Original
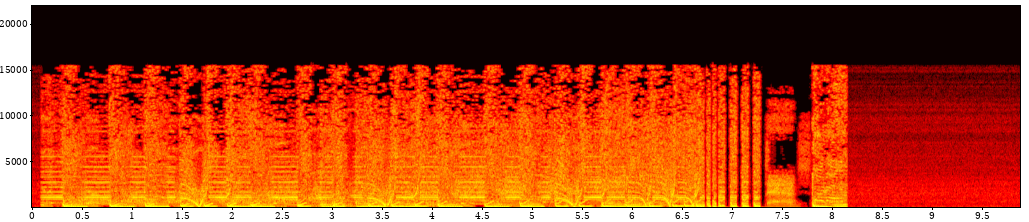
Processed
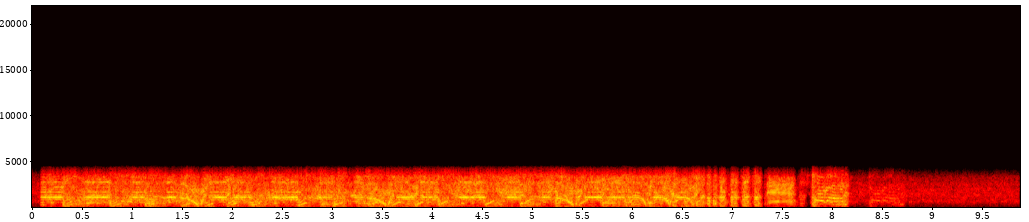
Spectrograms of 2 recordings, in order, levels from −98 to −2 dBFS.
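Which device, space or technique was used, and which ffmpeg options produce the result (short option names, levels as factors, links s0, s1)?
satellite phone: -af "highpass=370,lowpass=3300,aecho=1:1:568:0.15" -ar 8000 -c:a libopencore_amrnb -b:a 6700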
